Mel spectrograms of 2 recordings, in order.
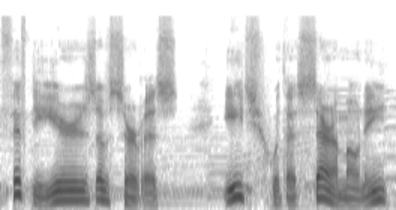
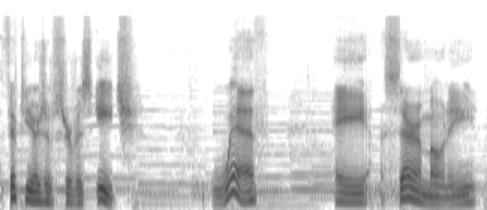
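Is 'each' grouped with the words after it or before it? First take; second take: after; before. First: The break comes before 'each'. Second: The break comes after 'each'. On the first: The speaker calls it wrong. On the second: The speaker calls it right.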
